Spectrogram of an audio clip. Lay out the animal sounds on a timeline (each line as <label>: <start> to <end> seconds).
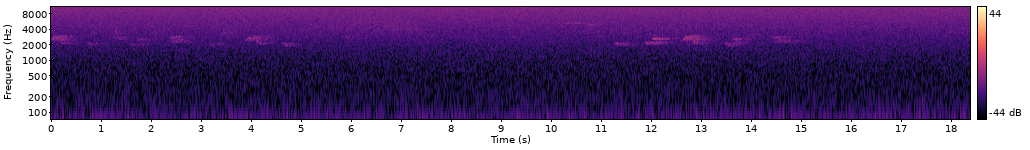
American Robin (Turdus migratorius): 0.0 to 5.0 seconds
Black-throated Green Warbler (Setophaga virens): 9.9 to 10.9 seconds
American Robin (Turdus migratorius): 11.2 to 14.9 seconds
